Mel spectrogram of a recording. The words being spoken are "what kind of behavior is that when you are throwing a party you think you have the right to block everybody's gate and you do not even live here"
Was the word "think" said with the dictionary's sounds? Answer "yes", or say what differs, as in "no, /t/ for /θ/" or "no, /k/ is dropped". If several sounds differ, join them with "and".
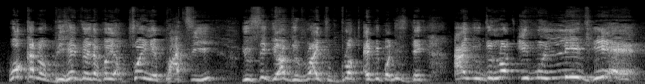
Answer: no, /s/ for /θ/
